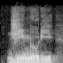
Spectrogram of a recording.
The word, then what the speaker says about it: Moody: Podcast co-host of the year, G. Moody, whose last name also rhymes with duty, Right.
